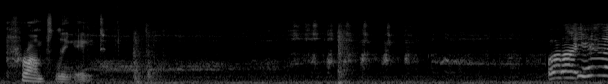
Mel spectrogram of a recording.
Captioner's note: devouring noises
